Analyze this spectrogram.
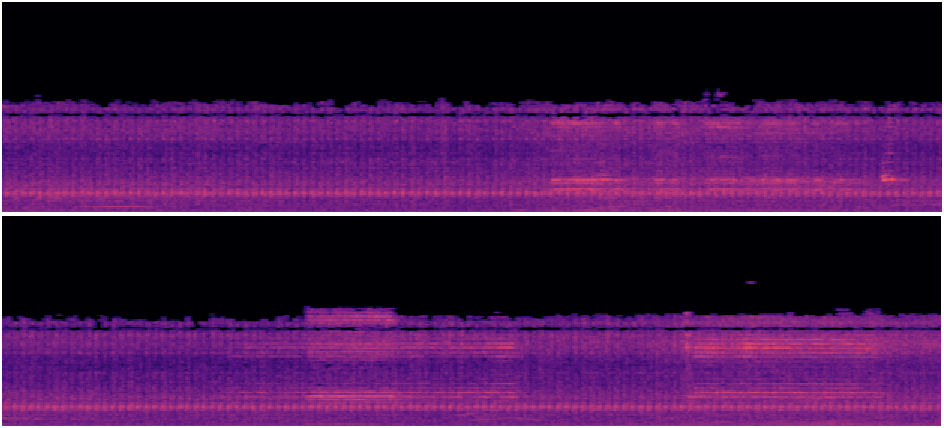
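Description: A car engine idles amid busy street traffic.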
